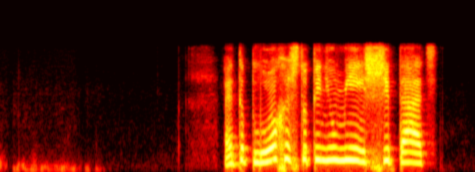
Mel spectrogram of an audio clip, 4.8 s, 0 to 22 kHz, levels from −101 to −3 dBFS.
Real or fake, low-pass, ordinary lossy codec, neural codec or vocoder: fake; 7.2 kHz; Opus, 32 kbps; codec, 24 kHz, 0.9 kbps, WavTokenizer, medium speech release version 2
